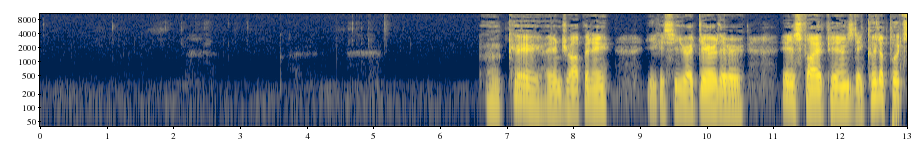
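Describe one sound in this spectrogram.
A key clicks and scrapes faintly in a small metal lock.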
